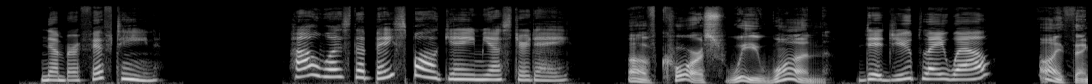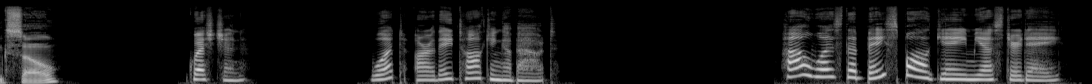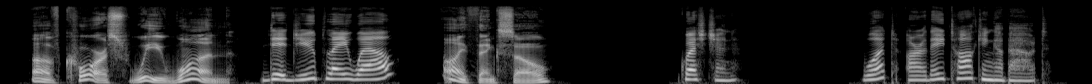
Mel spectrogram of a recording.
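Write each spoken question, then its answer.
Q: What are they talking about?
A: A baseball game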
